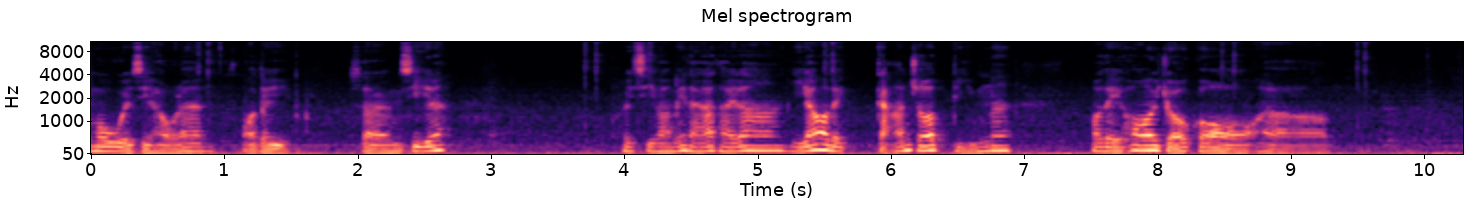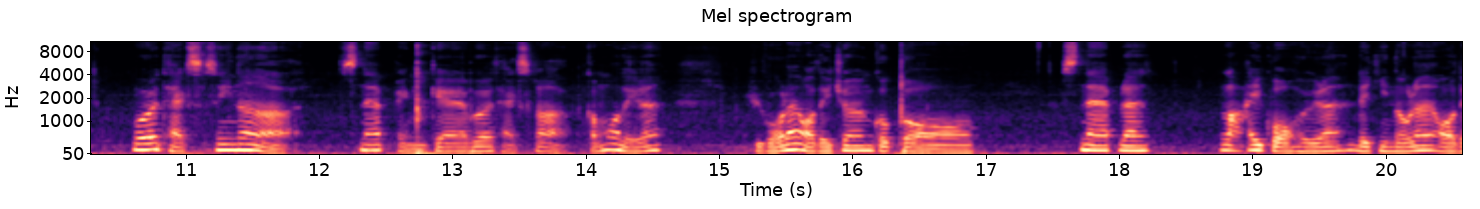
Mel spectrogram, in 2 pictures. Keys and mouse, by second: 0.8 click, 3.8 click, 4.2 click, 5.5 click, 6.0-6.4 middle drag, 8.5-11.2 drag, 12.9 shift+middle drag, 14.1-14.6 middle drag, 16.4 g.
